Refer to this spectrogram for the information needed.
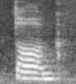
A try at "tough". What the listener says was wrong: Thug? Oh, remember I told you the GH sometimes sounds like an F. It's tough, like rough or laugh.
